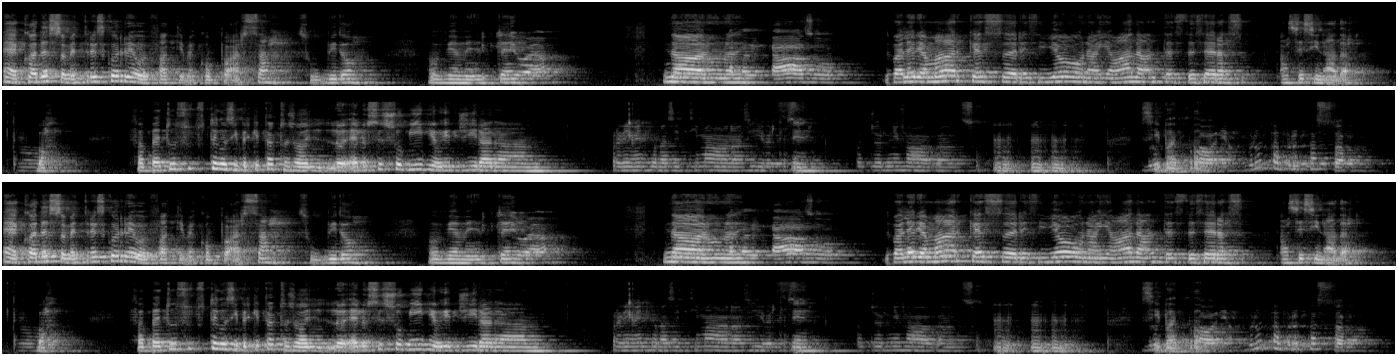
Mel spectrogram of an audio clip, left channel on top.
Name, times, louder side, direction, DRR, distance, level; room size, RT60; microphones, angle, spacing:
voice 1, 0.0-3.7 4.3-5.3 6.6-7.5 8.9-12.4 12.8-13.6 14.3-14.5 15.3-19.5 21.8-22.2 23.9-24.8 25.5-26.0, equal, 10° left, 3 dB, 2.6 m, -18 dB
voice 2, 4.9-5.5 6.7-6.8 7.3-8.4 14.1-14.5 20.0-21.9 22.5-23.6 25.3-25.6 25.9-27.4, equal, 30° left, 0 dB, 4.0 m, -26 dB
29.5 x 18.5 x 5.0 m, 0.71 s
head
